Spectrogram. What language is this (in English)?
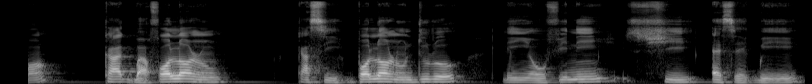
Yoruba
